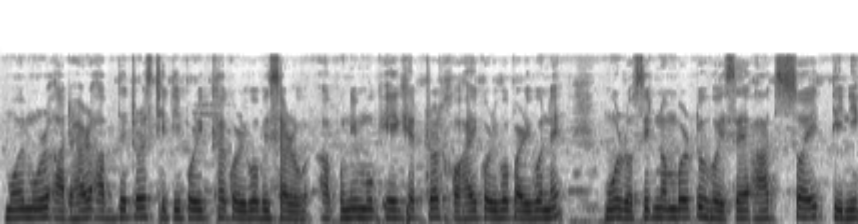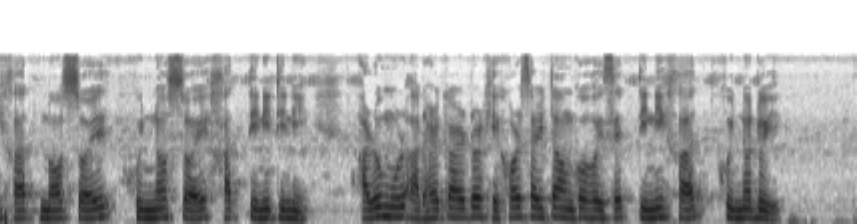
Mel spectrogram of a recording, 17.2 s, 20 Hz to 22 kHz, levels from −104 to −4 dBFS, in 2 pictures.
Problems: constant background noise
